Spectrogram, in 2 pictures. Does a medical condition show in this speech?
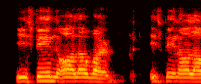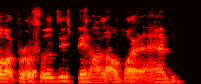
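Yes: cerebral palsy.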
